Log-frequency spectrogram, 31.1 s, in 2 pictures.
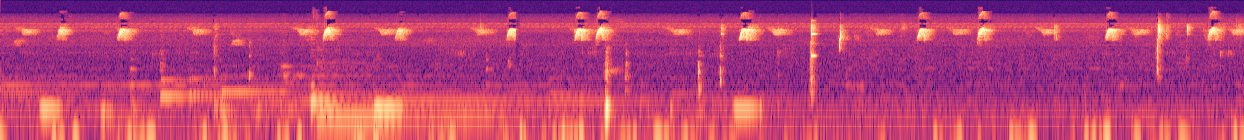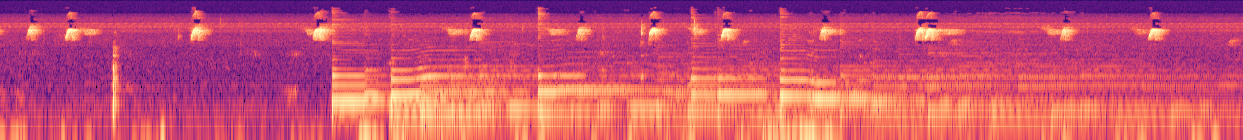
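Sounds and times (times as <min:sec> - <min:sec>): small bird chirping: 0:00.0 - 0:01.8, 0:02.4 - 0:06.5, 0:07.2 - 0:17.0, 0:17.8 - 0:18.2, 0:19.2 - 0:19.8, 0:21.1 - 0:27.7, 0:28.6 - 0:31.0.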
